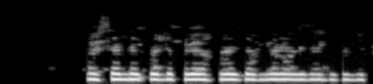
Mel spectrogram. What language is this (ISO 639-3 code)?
pus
